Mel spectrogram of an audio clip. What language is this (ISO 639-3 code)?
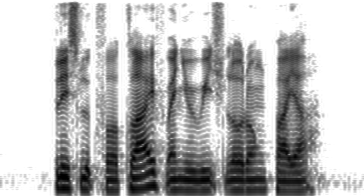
eng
